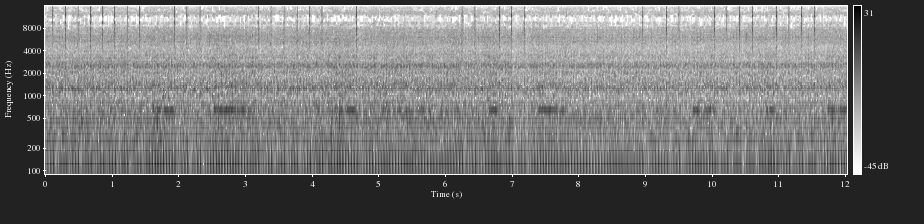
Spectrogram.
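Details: 2022 Mercury 150 outboard running a low, uneven idle with a loping, irregular beat and occasional stumbles over steady background. Rough idle, cause not evident.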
